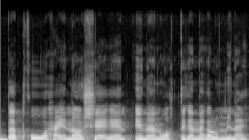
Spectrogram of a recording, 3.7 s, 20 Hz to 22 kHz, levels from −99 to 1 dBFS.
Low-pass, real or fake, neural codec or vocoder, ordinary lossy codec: 19.8 kHz; real; none; none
